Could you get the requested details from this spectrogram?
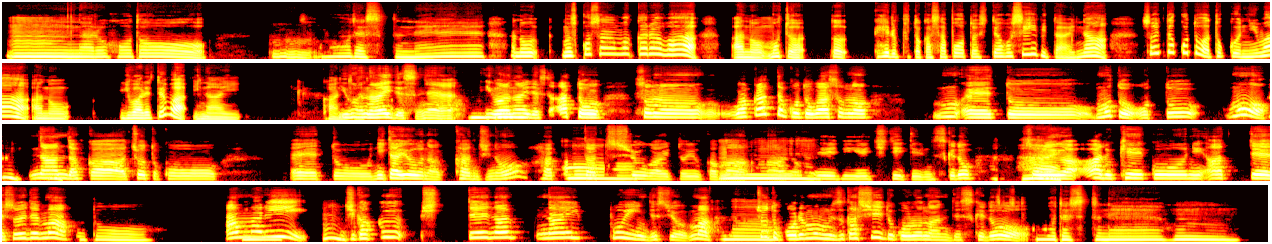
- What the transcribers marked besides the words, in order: tapping
- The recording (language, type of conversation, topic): Japanese, advice, 他人の期待に合わせる圧力を感じる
